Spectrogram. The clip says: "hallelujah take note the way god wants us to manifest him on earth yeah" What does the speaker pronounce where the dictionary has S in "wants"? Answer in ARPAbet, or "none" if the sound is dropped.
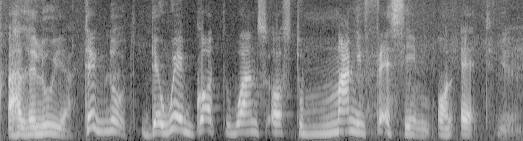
S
